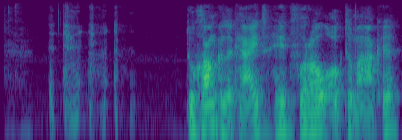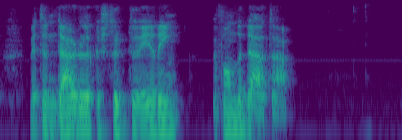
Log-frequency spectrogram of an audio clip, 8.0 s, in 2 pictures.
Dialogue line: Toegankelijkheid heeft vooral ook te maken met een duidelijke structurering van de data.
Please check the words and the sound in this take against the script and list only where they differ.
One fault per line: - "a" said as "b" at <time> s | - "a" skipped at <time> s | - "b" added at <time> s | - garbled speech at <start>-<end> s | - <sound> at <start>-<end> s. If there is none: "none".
- cough at 0.5-1.4 s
